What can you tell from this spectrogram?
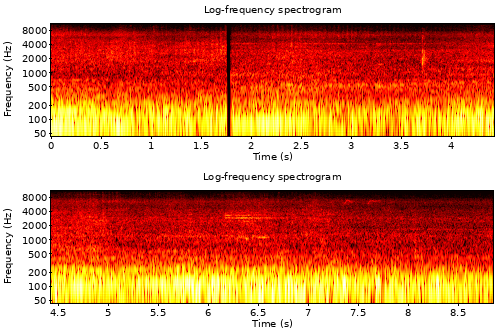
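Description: Steady car engine and road noise heard from inside the cabin while driving slowly in traffic. It drops out for an instant about two seconds in.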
